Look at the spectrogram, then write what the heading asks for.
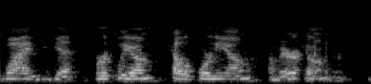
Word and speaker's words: americium: you get berkelium, californium, americium, how do you say it? Americium. But it's spelled like America.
